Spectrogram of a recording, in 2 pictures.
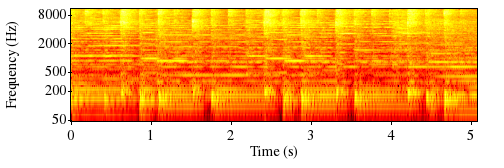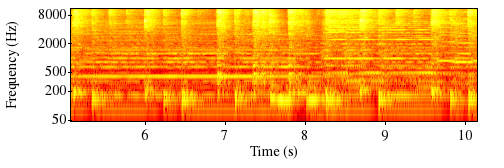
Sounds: Accordion, Musical instrument

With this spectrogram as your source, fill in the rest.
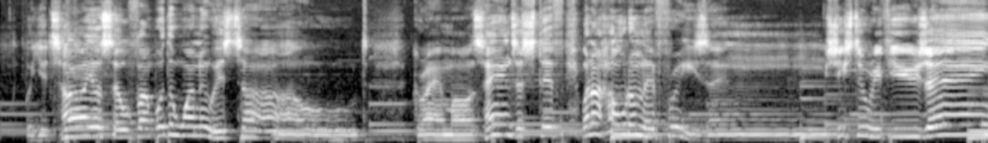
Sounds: Music

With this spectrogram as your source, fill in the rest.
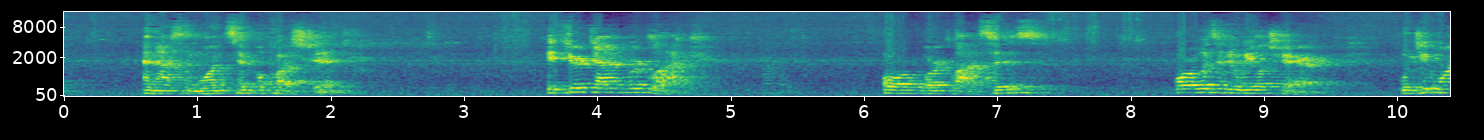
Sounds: Speech, Narration, Male speech

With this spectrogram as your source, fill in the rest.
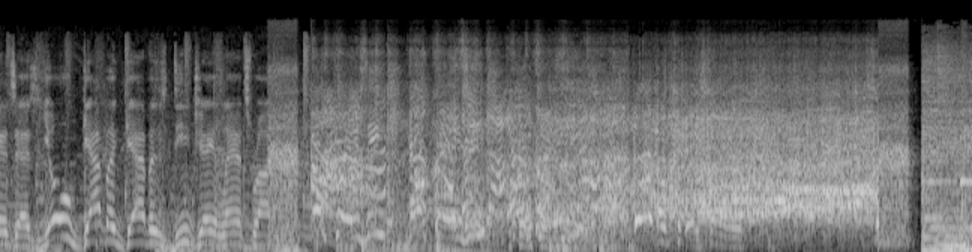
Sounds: Music, Speech

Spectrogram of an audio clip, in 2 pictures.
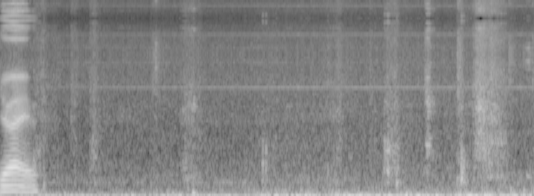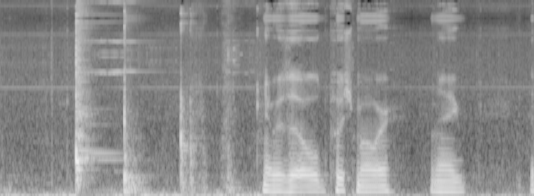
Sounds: Tools

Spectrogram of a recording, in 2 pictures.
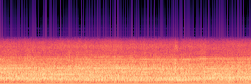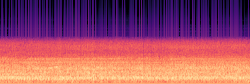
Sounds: Vehicle

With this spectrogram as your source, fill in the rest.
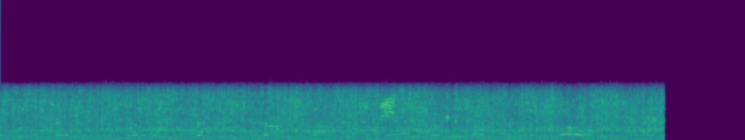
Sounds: Speech, Car, Vehicle

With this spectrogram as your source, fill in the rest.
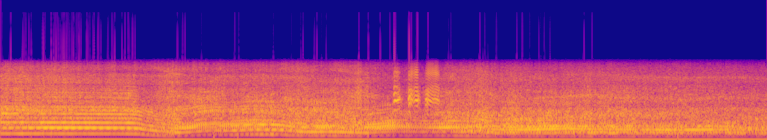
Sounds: Water vehicle, Vehicle, speedboat, motorboat

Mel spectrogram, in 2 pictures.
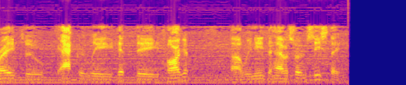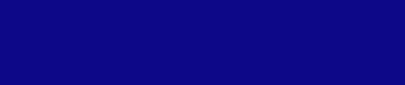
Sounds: Music, Speech

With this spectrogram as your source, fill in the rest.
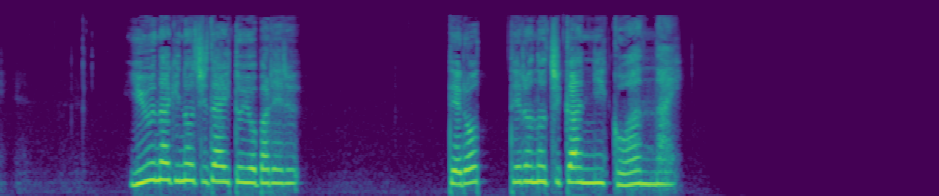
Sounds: Speech

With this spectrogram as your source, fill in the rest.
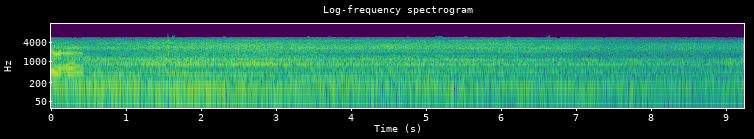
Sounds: Speech, Vehicle

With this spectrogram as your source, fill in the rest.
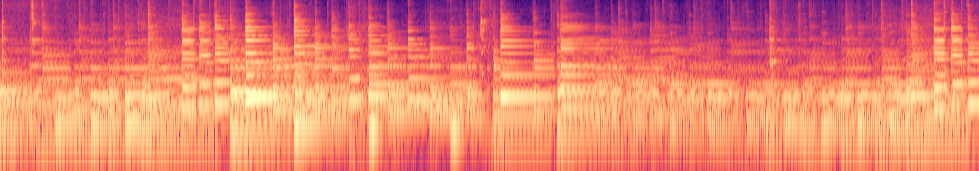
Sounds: Plucked string instrument, Musical instrument, Music, Guitar, Strum

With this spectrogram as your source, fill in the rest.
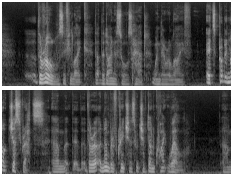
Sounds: Speech

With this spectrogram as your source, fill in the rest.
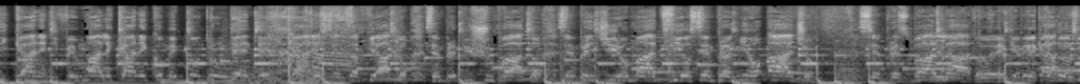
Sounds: Rapping, Music

